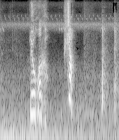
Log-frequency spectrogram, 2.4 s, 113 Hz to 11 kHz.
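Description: Crickets chirping in a steady high trill, with two short voice-like calls a little over half a second and about 1.4 seconds in. A low rumble fades out in the first half.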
